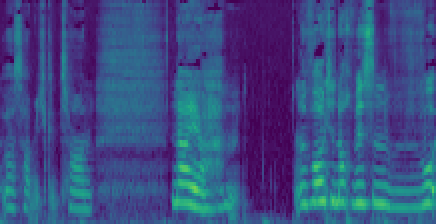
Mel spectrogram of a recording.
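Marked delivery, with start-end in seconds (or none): 0.0-0.9 softer exasperated mutter to herself; a quiet, weary what-have-I-done; muttered aside. Acted. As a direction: groan it under your breath.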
